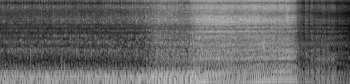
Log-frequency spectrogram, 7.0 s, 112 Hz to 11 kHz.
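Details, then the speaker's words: 1973 Plymouth Barracuda, hopped-up 360 V8, 727 automatic, after swapping the old Holley for a newer Edelbrock carb: steady idle, clean revs up and down, then shut off; crisp throttle response, runs better than before. "Well, it definitely runs better than the way it used to. That's for sure. You know, with a little bit newer carburetor on there, of course, it'll run better."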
